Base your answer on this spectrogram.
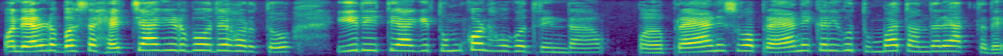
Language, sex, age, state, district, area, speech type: Kannada, female, 30-45, Karnataka, Shimoga, rural, spontaneous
